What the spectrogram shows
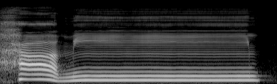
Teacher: ہا کو آپ نے حلق سے پڑھنا ہے، ہا کے اوپر کھڑی زبر ہے.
